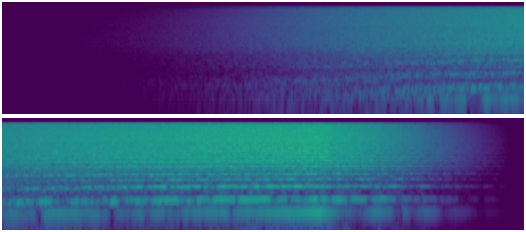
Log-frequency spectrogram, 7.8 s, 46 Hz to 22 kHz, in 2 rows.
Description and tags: SL Uplifter 02 (v2)
uplifter piched up sound, created with Reaper, Synth1 VST, Wavosaur, Tal-Reverb3.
